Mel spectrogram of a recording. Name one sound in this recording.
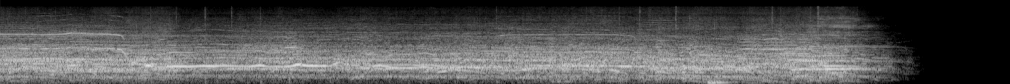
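A crowd of young men cheers and shouts loudly outdoors.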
